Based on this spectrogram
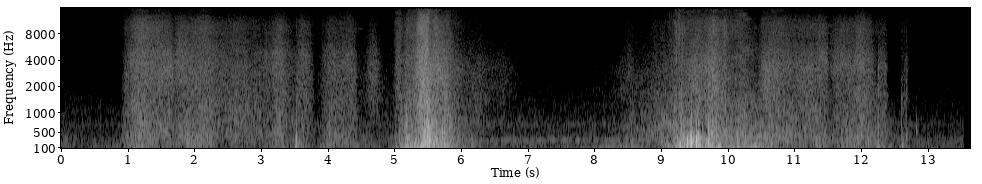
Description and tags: Lying down, rubbing pillow, sitting up quickly, then dropping back down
